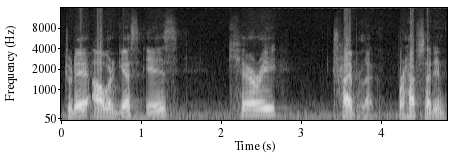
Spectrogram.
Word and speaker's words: Trybulec: you the viewer today our guest is Carrie tribol perhaps I didn't pronounce her name correctly but she will she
